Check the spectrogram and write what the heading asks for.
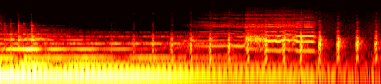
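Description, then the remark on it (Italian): Hens clucking in short, repeated bursts, growing busier and more insistent toward the end, over a low steady hum; fairly clear, with no voices. “Gratitudine si accontenta di quella corrisposta dagli animali, galline per l'esattezza.”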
